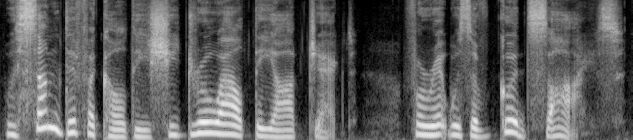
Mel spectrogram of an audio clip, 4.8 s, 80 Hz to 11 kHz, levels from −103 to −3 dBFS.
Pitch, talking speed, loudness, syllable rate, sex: 210 Hz, 175 wpm, -18 LUFS, 4.2 syllables/s, female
